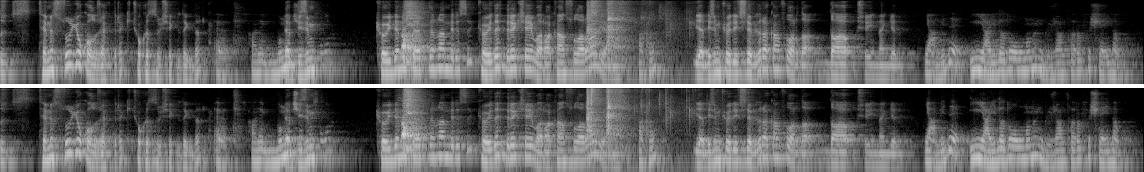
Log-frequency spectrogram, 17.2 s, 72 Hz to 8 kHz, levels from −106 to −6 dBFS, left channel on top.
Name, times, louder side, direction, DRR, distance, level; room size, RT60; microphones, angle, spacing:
voice 1, 0.0-3.0 4.3-4.7 5.7-9.3 10.4-13.5, left 2 dB, 35° left, 13 dB, 0.6 m, -39 dB
voice 2, 3.2-4.5 4.8-5.0 9.6-9.9 13.9-16.8, right 2 dB, 70° right, 11 dB, 0.9 m, -43 dB
Cat, 5.9-6.4 8.5-10.9, right 4 dB, 45° right, 2.0 m, -38 dB
13.5 x 5.6 x 8.9 m, 0.82 s
head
